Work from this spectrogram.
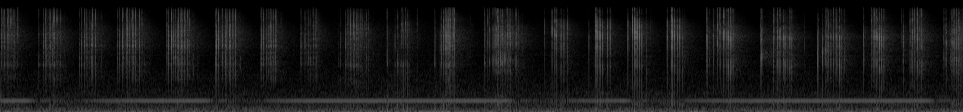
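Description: Long nails tap and scratch the surface and edges of a solid light-blue bar of soap held in a hand. The result is a rapid series of dry, bright, scratchy bursts with almost no ring, each cut off sharply. A faint steady tone hums underneath throughout.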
